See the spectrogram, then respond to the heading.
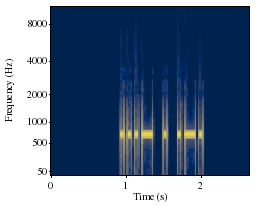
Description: Morse code, heard as a keyed tone, about 25 wpm, 700 Hz. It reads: VER
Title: Top Three Letter Combinations in Words 25wpm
